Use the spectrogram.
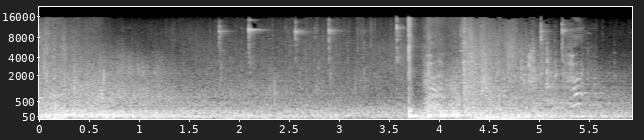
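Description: In the Hogwarts Legacy video game, a Confringo fire spell goes off as a sudden booming blast partway through. It lands over a rumbling game soundscape with small chimes and whooshes.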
